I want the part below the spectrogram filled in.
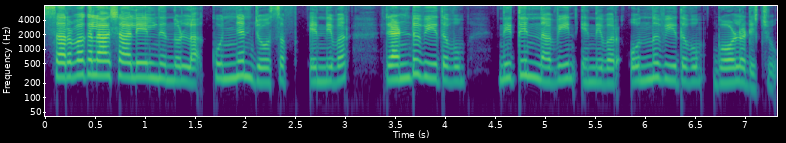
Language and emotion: Malayalam, neutral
